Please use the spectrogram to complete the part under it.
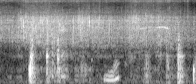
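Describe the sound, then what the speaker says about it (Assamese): Onions and spices fry in a pan with a bright, continuous hiss, while a utensil stirs them in a few quick taps and scrapes, close by. "ইয়াত মছলাখিনি ইয়াত দি দিছোঁ, অলপ এনেকৈ ভাজি ল'ম।"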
